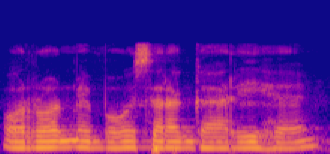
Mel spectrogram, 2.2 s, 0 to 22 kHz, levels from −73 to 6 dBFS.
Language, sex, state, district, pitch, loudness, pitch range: Hindi, male, Arunachal Pradesh, Papum Pare, 120 Hz, -18 LUFS, 115-125 Hz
